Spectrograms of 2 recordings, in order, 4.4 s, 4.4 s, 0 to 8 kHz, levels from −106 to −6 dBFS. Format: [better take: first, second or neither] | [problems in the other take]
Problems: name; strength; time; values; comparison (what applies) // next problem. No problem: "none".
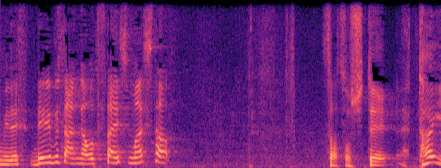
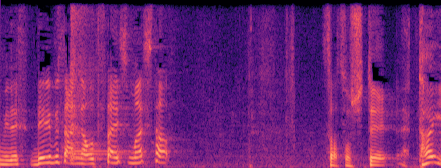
first | background sound (Snare drum); 13 dB below the speech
